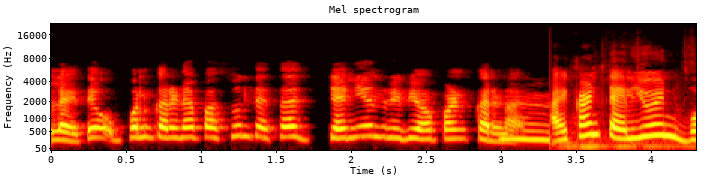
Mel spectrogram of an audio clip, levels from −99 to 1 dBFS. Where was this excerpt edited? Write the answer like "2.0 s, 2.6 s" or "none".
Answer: 3.3 s

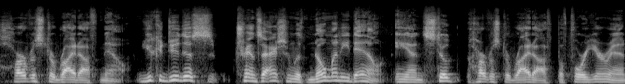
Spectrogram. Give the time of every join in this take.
1.3 s, 4.6 s

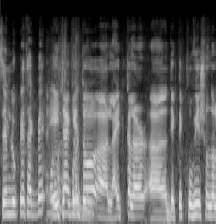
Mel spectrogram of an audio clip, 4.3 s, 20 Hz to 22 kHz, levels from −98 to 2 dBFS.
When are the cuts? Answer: 1.0 s

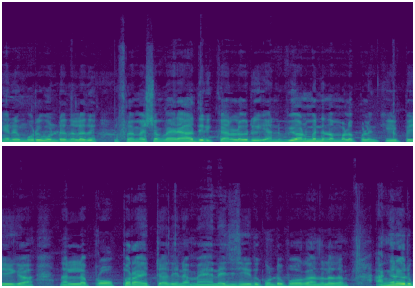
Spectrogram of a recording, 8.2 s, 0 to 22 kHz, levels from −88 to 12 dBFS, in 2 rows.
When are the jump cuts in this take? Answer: 1.1 s

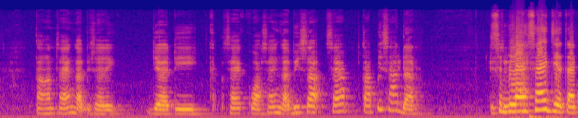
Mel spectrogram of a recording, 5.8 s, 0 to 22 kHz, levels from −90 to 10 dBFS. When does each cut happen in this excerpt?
none

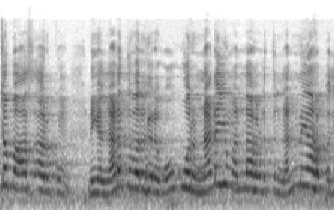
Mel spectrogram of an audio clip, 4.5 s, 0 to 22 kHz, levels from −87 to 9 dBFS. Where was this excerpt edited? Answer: none

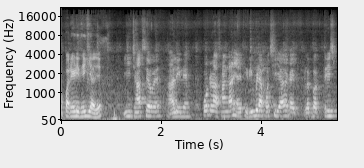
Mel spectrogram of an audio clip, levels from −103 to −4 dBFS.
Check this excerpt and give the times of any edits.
none

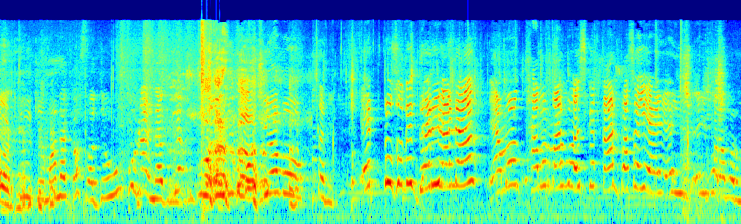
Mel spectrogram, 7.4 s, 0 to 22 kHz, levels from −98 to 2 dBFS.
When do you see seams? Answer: 3.2 s

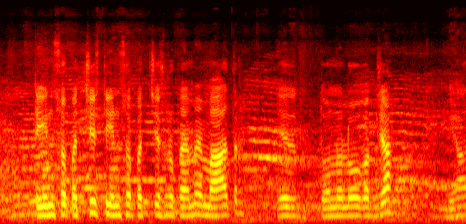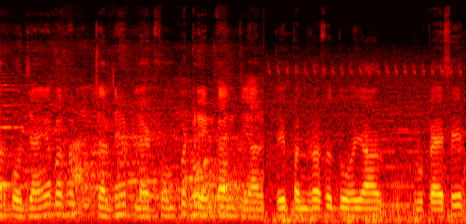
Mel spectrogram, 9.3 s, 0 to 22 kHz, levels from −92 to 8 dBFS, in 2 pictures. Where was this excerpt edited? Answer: 7.3 s

